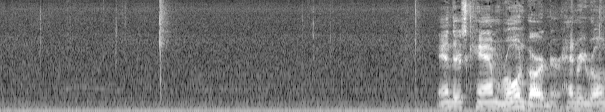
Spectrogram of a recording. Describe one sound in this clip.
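Trading cards shuffle and flick between fingers.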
